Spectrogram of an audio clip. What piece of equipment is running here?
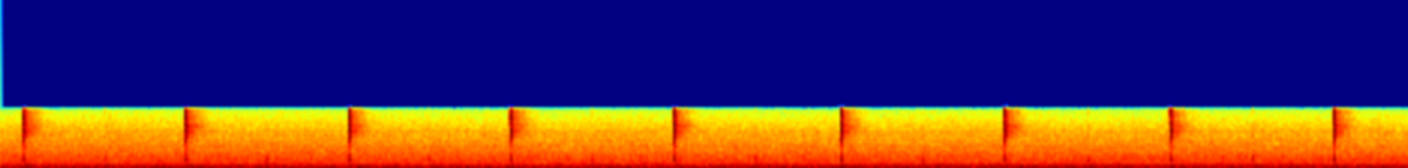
valve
